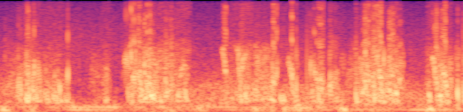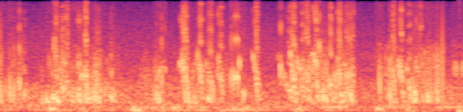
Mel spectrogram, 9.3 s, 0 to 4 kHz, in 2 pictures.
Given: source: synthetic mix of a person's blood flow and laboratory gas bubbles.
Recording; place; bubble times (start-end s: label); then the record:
Doppler ultrasound of blood flow; subclavian vein
0.18-0.77 s: bubbles
1.06-1.15 s: bubbles
1.25-1.96 s: bubbles
2.24-3.06 s: bubbles
3.12-3.27 s: bubbles
3.30-3.50 s: bubbles
3.56-4.09 s: bubbles
4.29-4.95 s: bubbles
5.06-5.85 s: bubbles
6.17-6.33 s: bubbles
6.44-6.92 s: bubbles
6.94-7.33 s: bubbles
7.43-8.24 s: bubbles
8.42-9.11 s: bubbles
9.19-9.27 s: bubbles
From the record:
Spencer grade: 4 (maximum detectable bubble signal sounding continuously throughout systole and diastole of every cardiac period, and overriding the amplitude of the normal cardiac signals); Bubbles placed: anywhere in the cardiac cycle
